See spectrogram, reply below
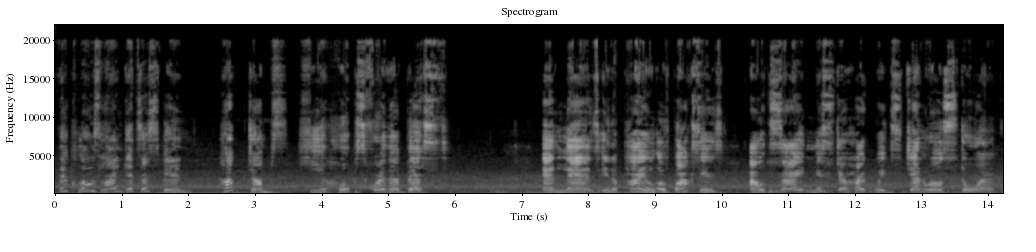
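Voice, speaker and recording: Reading a children's picture book aloud, a woman with a high, animated voice takes her time despite clearly noisy surroundings. The story comes out dramatic and playful, with exclamations and suspenseful pauses.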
